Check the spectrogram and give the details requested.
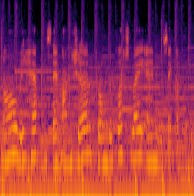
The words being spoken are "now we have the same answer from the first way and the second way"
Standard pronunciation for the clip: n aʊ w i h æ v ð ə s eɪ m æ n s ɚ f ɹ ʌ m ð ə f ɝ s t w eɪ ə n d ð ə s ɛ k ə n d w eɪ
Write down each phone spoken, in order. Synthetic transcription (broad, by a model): n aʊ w i h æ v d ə s eɪ m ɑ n ʃ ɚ f ɹ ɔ m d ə f ɝ s t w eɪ ə n d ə s ɛ k ə n d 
